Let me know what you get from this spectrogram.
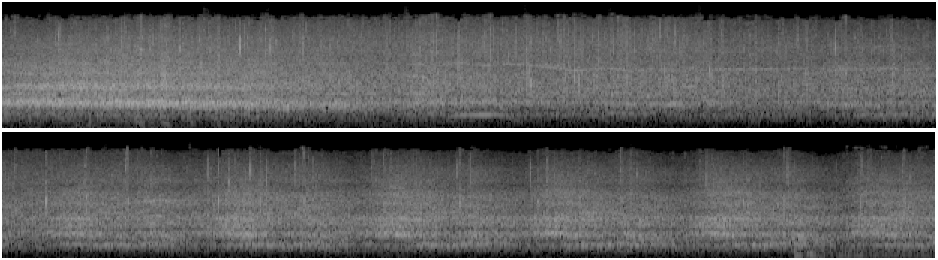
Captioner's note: crowd cheering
